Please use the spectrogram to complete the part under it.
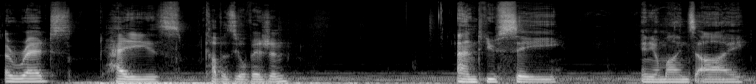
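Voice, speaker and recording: A man runs the game as its narrator, taking his time over each scene. His pace is slow and deliberate, and he pauses on fillers as he builds the picture. Soft music plays behind him. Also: medium pitch, completely flat delivery. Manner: measured, descriptive narration with hesitant fillers. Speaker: game master.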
